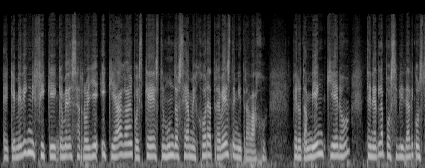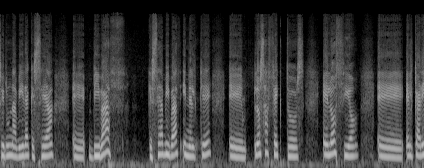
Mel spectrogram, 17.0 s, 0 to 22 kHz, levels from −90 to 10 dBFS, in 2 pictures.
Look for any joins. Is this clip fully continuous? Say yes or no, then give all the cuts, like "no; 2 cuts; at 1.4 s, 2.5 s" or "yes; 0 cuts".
no; 1 cut; at 2.6 s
